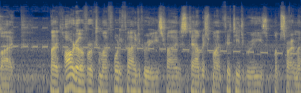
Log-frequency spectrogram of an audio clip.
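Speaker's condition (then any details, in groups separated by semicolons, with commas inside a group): No condition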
